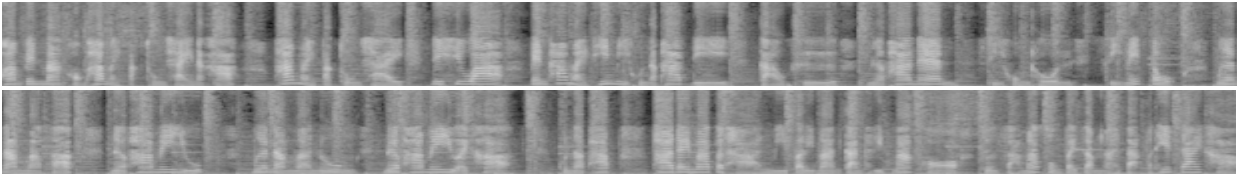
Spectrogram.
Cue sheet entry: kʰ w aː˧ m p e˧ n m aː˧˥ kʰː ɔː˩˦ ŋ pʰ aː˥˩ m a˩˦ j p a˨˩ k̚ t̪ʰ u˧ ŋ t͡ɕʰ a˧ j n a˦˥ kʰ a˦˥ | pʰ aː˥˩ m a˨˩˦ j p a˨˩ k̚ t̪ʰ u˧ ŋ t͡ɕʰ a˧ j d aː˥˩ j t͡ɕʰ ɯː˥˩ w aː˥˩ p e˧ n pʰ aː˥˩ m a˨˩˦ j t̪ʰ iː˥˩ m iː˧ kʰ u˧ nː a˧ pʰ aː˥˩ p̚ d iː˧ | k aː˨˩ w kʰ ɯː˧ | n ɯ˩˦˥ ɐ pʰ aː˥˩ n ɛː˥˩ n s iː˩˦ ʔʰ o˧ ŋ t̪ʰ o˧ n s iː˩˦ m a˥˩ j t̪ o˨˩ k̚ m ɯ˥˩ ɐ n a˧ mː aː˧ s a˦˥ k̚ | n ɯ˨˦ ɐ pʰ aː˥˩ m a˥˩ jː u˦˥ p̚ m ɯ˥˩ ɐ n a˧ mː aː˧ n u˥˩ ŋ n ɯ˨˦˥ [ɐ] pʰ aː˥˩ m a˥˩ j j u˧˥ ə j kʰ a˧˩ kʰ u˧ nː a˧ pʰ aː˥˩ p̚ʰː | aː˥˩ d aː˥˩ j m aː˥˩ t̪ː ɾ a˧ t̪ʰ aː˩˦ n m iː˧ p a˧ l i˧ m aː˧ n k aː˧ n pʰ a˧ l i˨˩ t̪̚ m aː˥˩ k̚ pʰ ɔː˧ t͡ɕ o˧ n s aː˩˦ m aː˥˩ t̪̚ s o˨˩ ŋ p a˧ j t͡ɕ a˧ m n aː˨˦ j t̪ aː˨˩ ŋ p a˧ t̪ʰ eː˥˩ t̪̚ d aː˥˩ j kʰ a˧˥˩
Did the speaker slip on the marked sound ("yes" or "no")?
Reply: no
